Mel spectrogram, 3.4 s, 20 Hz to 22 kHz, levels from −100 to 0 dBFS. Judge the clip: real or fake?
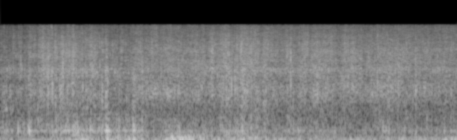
real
